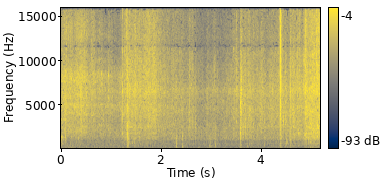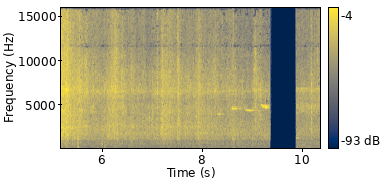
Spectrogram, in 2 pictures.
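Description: Dry corn leaves and stalks rustling and crackling as people push through a harvest-ready cornfield, with scattered sharp snaps. The sound cuts out completely for a moment near the end.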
